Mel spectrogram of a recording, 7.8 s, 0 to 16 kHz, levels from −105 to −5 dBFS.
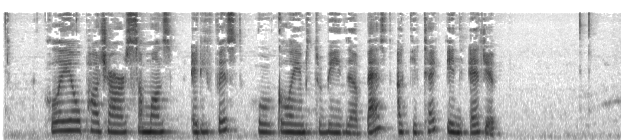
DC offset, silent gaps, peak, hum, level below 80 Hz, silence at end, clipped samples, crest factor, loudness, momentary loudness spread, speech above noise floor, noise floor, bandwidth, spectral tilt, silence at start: under 0.1%; none; -8 dBFS; none; -66 dBFS; 1.6 s; under 0.1%; 20 dB; -26 LUFS; 13 LU; 43 dB; -68 dBFS; 12 kHz; -3 dB/octave; 0.05 s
